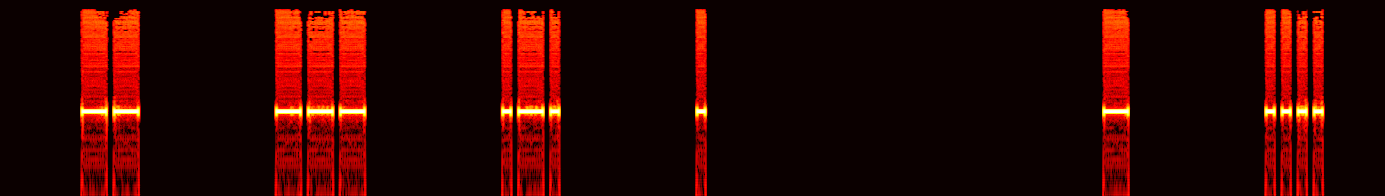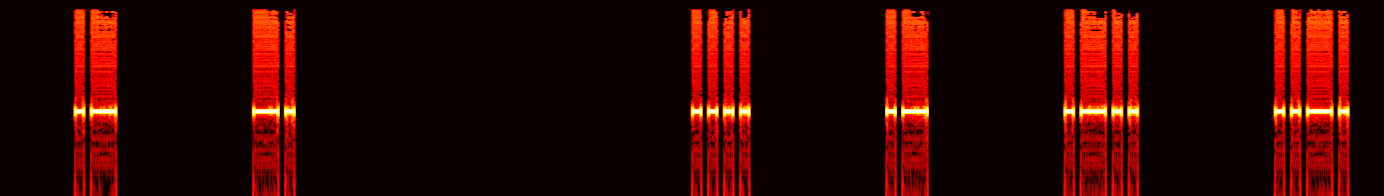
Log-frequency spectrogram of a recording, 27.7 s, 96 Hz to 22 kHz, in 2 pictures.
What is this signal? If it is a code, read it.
Morse code, heard as a keyed tone, about 15 wpm, spaced as for 5 wpm, 1000 Hz. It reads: MORE THAN HALF
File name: qotdfiles / 5wpm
